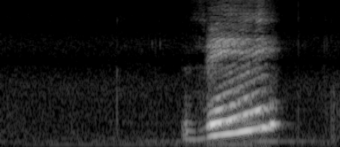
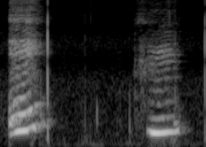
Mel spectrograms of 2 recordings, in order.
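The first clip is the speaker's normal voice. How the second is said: Écureuil drawn out slowly, syllable by syllable; 5 semitones higher, much slower than usual. Shown as a demonstration. Teacher counting syllables for pupils, slow and broken up. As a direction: stretch Écureuil into its three beats. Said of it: "Je vous laisse chercher le nombre de syllabes".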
